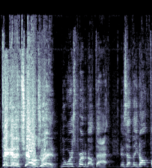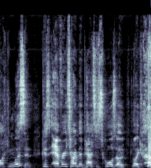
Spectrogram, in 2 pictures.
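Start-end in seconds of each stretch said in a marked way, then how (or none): 0.0-0.9 high, full-volume yelling; outraged officer shout. Acted. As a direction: bellow at a reckless driver in outrage. Officer scolding a speeding driver.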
